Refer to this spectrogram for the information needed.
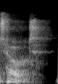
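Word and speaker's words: Toht: Tolt. Is it Tolt? Am I saying that right? – Tote. Yes. – Tote. Yes.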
